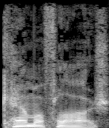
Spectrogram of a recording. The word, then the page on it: camouflage: British English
